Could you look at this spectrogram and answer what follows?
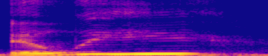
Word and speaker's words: Ihli: And that was by Noelle W. Illy, I want to say that's how you pronounce the last name. It's IHLI.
